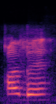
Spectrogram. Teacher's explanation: Kita baca dengan pantulan yang tidak terlalu kuat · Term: qalqalah sughra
